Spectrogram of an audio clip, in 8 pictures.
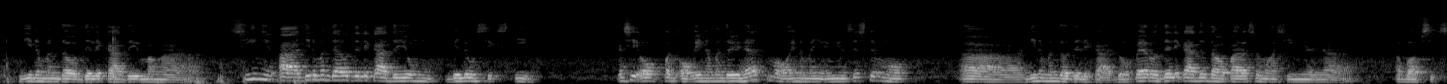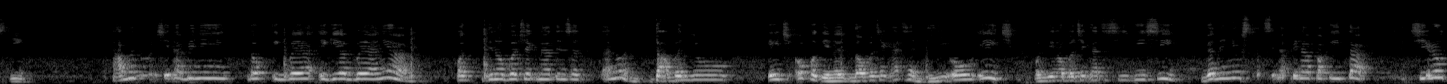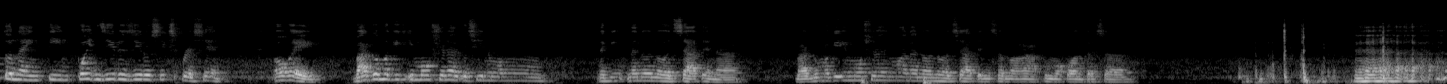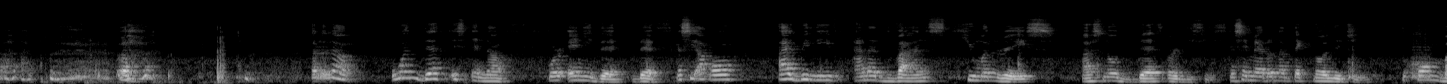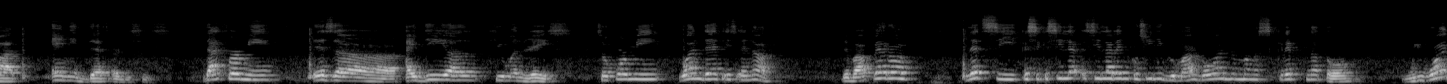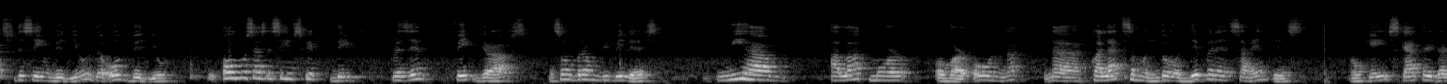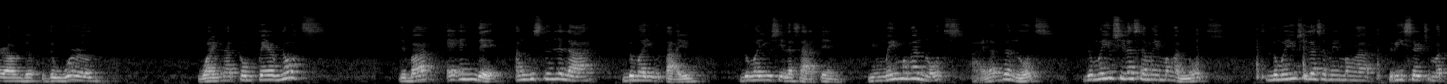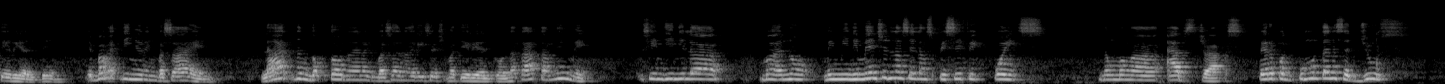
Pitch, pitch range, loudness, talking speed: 200 Hz, 150-240 Hz, -25 LUFS, 150 wpm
